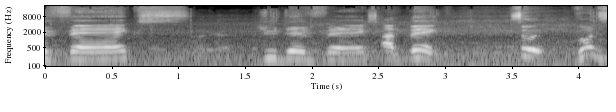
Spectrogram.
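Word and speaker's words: abeg: I beg. So after pronouncing it so long, it now forms to be I beg. I beg. I beg. A-B-E-G.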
